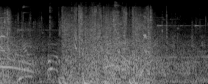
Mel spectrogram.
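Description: Gunfire in the video game L.A. Noire: a dense burst of shots rings out close and loud at the start, trailing into noisy game ambience with no talking.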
